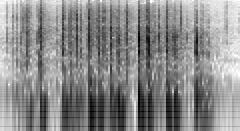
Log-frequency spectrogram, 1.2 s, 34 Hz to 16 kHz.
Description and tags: plastic squeak2
rubbing hand on an air filled plastic bag.
balloon, plastic, rub, squeak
